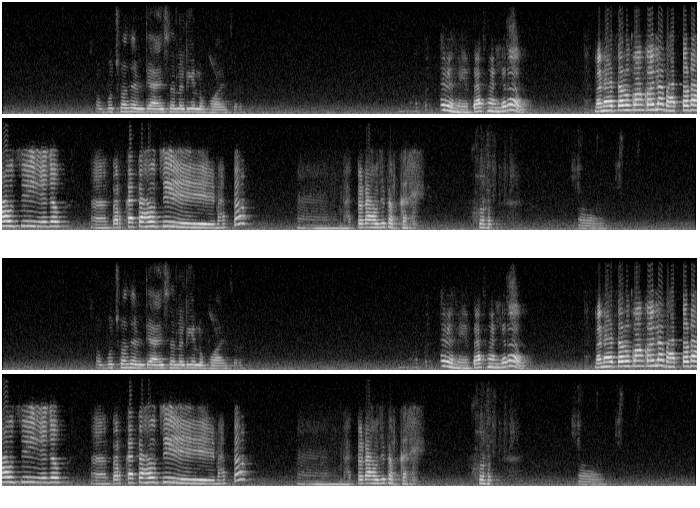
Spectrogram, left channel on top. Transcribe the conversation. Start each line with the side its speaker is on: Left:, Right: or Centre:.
Right: ସବୁ ଛୁଆ ସେମିତି ଆଇଁଷ ହେଲେ ଟିକେ ଲୋଭ ଆଇଁଷରେ
Left: ହଁ ହାତ <unintelligible> ତା ସାଙ୍ଗରେ
Right: ହୁଁ
Left: ଆଉ ମାନେ ସେତେବେଳୁ କଣ କହିଲା ଭ ଭାତ ଟା ହଉଛି ଏ ଯୋଉ ତରକାରୀ ଟା ହଉଛି ଭାତ ଉ ଭାତ ଟା ହଉଛି ତରକାରୀ।
Right: ହଁ।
